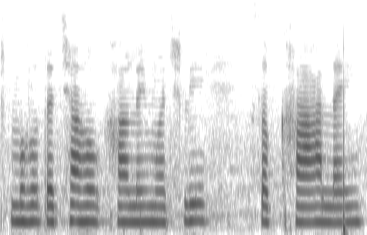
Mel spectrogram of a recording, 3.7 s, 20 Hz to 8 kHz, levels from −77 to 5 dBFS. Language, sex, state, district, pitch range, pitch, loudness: Bajjika, female, Bihar, Vaishali, 200-210 Hz, 205 Hz, -28 LUFS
